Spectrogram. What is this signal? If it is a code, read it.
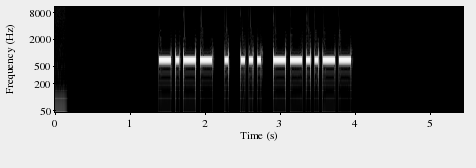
Morse code, heard as a keyed tone, about 23 wpm, 700 Hz. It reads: YES,
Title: 4x Word-Spacing - Sentences from Top 500 Words - 22wpm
